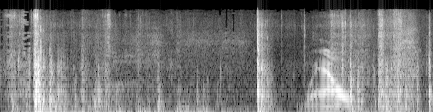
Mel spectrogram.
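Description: A plastic bin lid thumps open.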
